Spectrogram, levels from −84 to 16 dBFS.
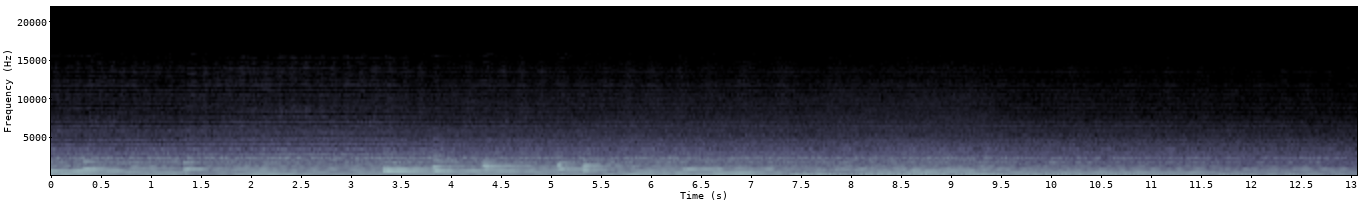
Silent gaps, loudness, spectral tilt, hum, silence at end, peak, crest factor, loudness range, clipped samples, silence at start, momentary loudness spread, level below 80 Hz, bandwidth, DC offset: none; -23 LUFS; -7 dB/octave; none; 0 s; -6 dBFS; 18 dB; 5 LU; under 0.1%; 0 s; 9 LU; -54 dBFS; 12.5 kHz; 0.4%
